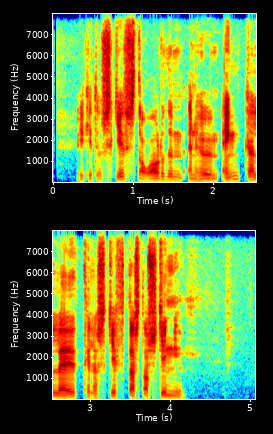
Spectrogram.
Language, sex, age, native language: Icelandic, male, 30-39, Icelandic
